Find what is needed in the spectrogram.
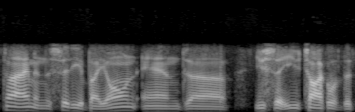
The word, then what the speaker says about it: Bayonne: Now you take us in the book to December 18th and 1958, and tell me if I'm mispronouncing this, it's Bayonne, New Jersey. – Bayonne, correct, yes.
